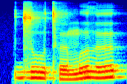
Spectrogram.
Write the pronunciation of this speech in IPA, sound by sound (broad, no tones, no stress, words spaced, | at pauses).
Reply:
d͡zutʰɵ mʊðɵ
